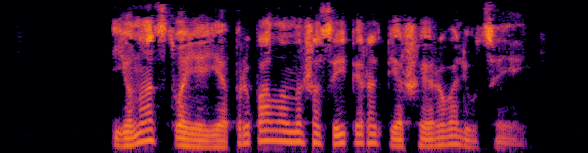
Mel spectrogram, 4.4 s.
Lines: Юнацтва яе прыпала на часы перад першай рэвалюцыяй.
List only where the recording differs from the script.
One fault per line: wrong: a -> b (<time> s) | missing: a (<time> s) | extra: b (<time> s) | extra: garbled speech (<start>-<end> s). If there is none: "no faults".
no faults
